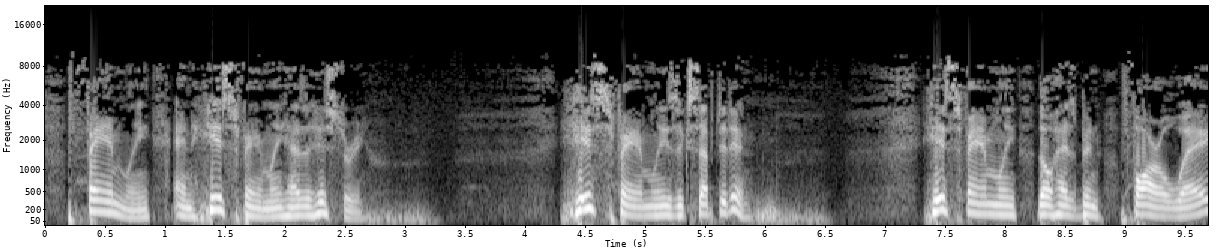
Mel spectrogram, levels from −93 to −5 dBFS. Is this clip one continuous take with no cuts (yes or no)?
yes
